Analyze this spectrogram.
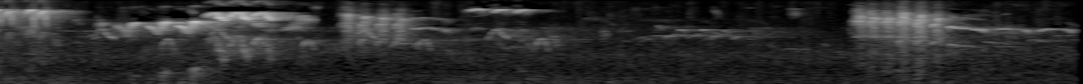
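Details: Black-capped chickadee with a quick high-pitched opening, a wavering run of buzzy notes, then separate raspy bursts and a short high whistle, ending in one more burst of harsh harmonic-rich notes.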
